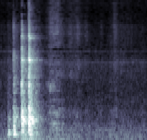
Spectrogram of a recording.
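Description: Rim of a chocolate egg half rubbed against a hot nonstick frying pan to melt it: a few short scraping clicks in the first half-second.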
